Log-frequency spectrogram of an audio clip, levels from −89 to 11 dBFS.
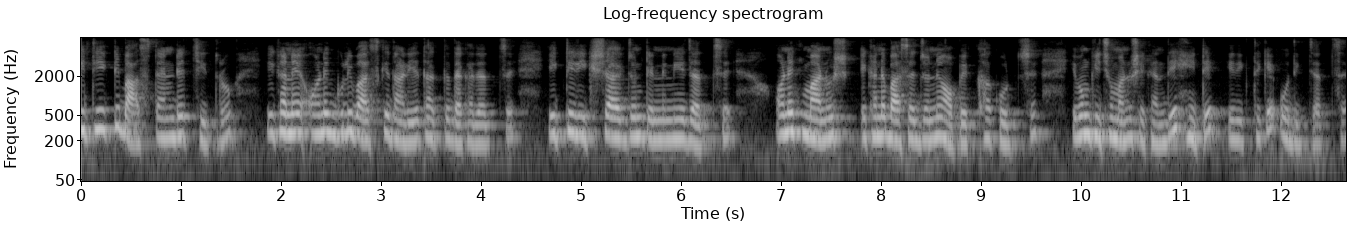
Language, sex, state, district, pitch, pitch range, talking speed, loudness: Bengali, female, West Bengal, Kolkata, 225 Hz, 205-250 Hz, 180 wpm, -22 LUFS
